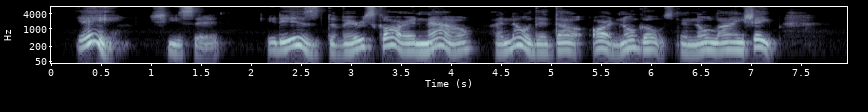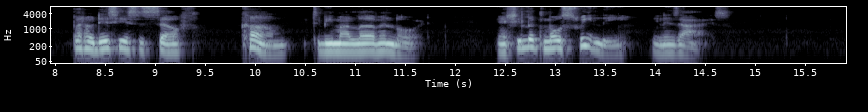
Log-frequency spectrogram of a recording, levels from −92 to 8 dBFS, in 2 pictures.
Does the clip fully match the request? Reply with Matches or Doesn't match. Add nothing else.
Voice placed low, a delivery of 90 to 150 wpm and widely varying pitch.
Doesn't match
